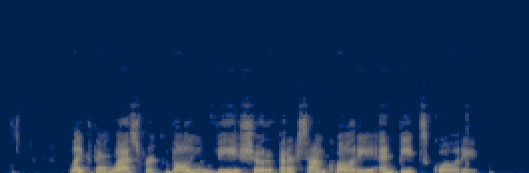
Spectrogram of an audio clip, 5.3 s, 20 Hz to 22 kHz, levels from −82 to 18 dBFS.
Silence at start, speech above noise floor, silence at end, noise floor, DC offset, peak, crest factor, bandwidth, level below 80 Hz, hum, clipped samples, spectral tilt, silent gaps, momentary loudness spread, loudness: 0.7 s; 52 dB; 0.55 s; -74 dBFS; under 0.1%; -2 dBFS; 20 dB; 9.2 kHz; -64 dBFS; none; under 0.1%; -4.5 dB/octave; none; 7 LU; -22 LUFS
